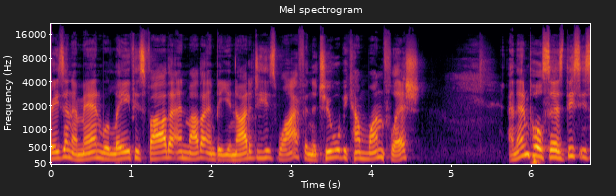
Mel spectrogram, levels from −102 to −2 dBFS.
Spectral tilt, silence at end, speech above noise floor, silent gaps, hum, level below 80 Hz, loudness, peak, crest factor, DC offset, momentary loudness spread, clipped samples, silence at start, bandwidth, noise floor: -3.5 dB/octave; 0 s; 38 dB; none; none; -56 dBFS; -25 LUFS; -6 dBFS; 20 dB; under 0.1%; 8 LU; under 0.1%; 0 s; 19 kHz; -63 dBFS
